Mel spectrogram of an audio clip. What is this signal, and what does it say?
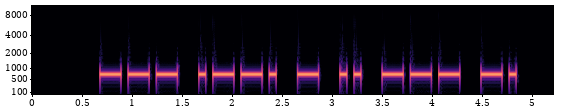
Morse code, heard as a keyed tone, about 17 wpm, 700 Hz. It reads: OPTION
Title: Sentences from Top 1300 Words - New Word Drill Alt - 17wpm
